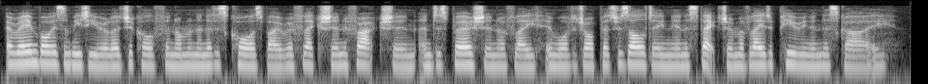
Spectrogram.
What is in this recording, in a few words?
speaker, en GB; piper voices; vctk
